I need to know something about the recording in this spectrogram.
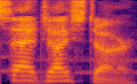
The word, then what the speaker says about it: Sgr A*: While Sagittarius A, or SGRA, pronounced Sag-I-Star, is only 25,800 light-years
